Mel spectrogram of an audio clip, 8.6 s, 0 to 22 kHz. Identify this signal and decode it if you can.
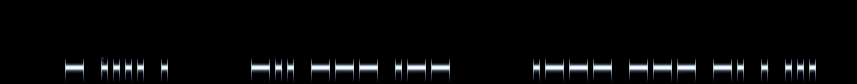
Morse code, heard as a keyed tone, about 20 wpm, 700 Hz. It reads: THE DOW JONES
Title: 2x Word-Spacing - Sets of 5 Words - 20wpm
